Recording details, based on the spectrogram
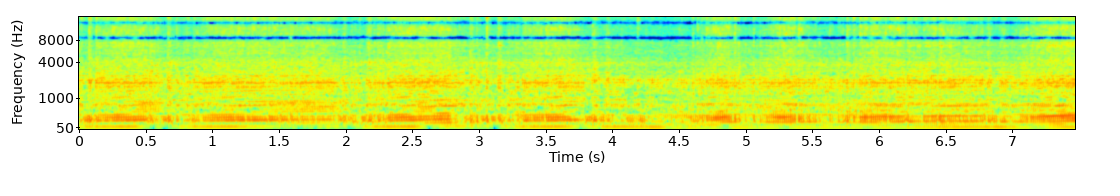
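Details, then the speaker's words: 1970s Puch Maxi E50 50cc two-stroke moped engine bench-started with parts missing, carb dripping slightly: uneven buzzing, revs hunting up and down; runs but idles roughly, owner thinks carb needs cleaning and tune. "but i think the carbon needs to clean out and tune up anyway but i managed to get ticking over of sorts"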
